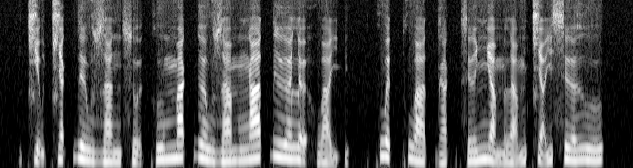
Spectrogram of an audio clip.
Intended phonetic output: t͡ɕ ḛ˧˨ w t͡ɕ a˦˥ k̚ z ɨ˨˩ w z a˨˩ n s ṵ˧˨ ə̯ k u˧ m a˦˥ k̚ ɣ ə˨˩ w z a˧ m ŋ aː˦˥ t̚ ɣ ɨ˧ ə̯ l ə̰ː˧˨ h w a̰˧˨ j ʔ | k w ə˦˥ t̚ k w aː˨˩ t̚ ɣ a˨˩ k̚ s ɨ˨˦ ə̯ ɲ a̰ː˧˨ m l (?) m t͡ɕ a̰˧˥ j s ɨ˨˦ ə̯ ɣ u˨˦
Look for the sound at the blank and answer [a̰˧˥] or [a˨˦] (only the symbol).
a̰˧˥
